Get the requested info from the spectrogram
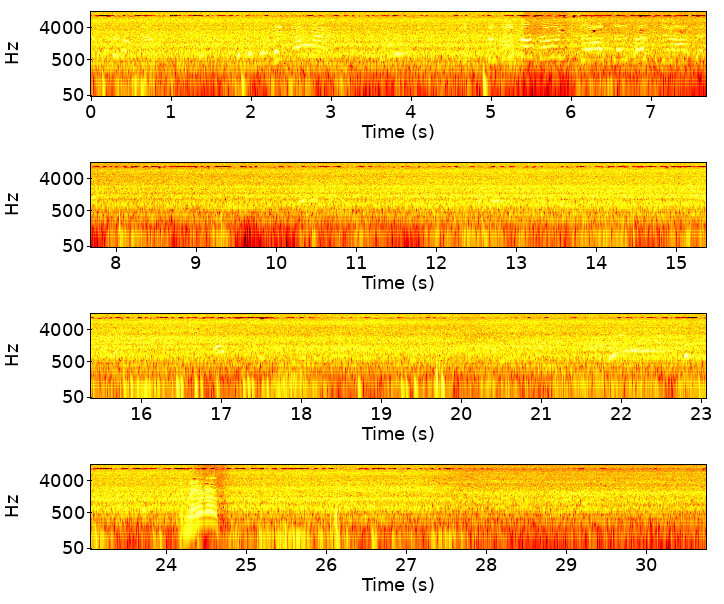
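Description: Waterfall pouring into a plunge pool: a steady rush of falling water. Scattered short calls sound over it, and a single short rising cry comes a few seconds before the end.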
